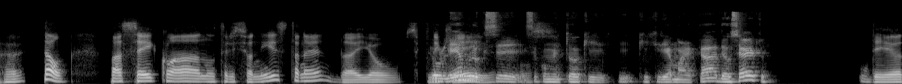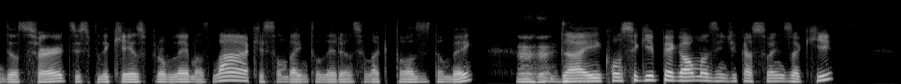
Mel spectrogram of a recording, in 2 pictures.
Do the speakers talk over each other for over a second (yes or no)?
yes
